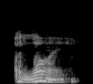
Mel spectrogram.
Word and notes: ally: British English

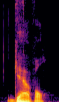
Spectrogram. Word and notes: gavel: American English

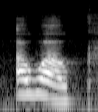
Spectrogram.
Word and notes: awoke: American English

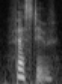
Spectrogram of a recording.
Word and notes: festive: American English

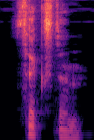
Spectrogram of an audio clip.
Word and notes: sexton: Australian English

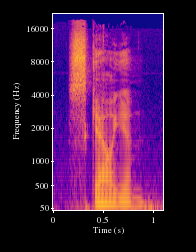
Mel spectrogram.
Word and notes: scallion: American English

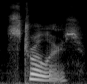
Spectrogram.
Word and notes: strollers: American English

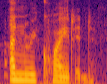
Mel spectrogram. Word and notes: unrequited: American English

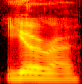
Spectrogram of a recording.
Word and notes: euro: British English

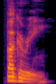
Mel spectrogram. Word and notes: buggery: Australian English

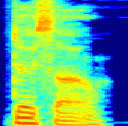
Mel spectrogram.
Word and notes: docile: Australian English

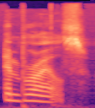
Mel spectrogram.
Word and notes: embroils: American English

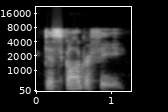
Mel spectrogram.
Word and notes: discography: American English

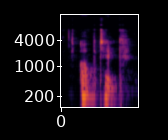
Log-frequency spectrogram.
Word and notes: optic: British English

